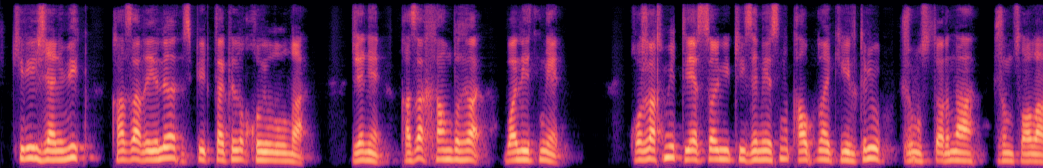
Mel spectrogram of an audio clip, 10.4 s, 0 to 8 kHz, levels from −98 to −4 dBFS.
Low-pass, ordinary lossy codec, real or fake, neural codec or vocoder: 7.2 kHz; none; fake; codec, 16 kHz, 1 kbps, FreqCodec, larger model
